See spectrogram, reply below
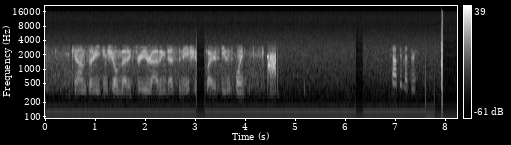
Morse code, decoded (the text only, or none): none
